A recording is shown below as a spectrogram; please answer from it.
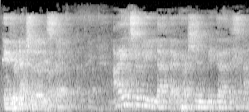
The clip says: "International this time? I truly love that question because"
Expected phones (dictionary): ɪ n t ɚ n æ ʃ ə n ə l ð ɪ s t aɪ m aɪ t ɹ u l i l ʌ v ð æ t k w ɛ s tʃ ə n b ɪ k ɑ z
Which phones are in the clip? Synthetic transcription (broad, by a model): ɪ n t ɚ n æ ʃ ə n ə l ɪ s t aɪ aɪ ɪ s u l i l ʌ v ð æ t k w ɛ s tʃ ə n b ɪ k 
